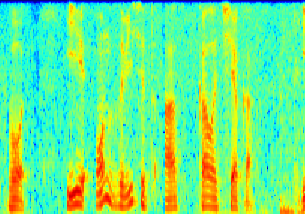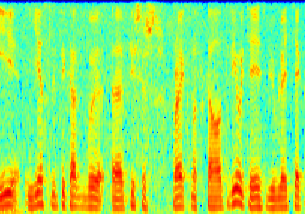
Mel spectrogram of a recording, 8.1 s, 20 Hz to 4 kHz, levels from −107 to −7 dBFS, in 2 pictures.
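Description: Comfort noise in place of the background at 0.0 to 0.1 s: the room's natural hiss becomes a flat, featureless noise about 1 dB quieter, likely because the sender's voice detector paused transmission and the receiver synthesised a stand-in.

Comfort noise in place of the background again at 0.42 to 0.9 s, about 3 dB quieter, the longest stretch at almost half a second of smooth synthetic hiss.

Comfort noise in place of the background at 2.48 to 2.66 s, right after "он зависит от": the real background gives way to a blander noise about 2 dB lower.

Comfort noise in place of the background at 3.48 to 3.74 s, with the same featureless texture and a drop of about 3 dB.

Sound dropped by the voice detector at 3.92 to 4.0 s: roughly 50 ms of speech is lost and replaced by steady noise, likely because the detector judged the quiet sound to be background and stopped sending until it triggered again.

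Comfort noise in place of the background at 6.28 to 6.38 s, after "ты как бы э": a brief patch of uniform noise about 2 dB quieter. All of this passes through a band-limited call path with nothing above 4 kHz, which fits G.711 mu-law at 64 kbps.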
